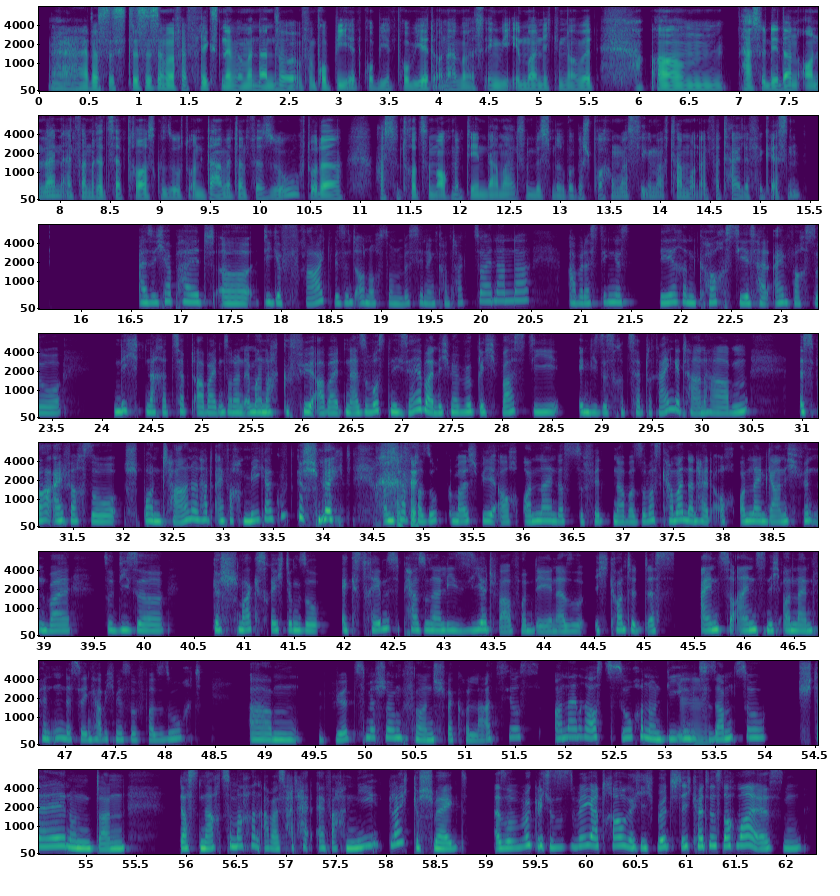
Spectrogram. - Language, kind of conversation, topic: German, podcast, Gibt es ein verlorenes Rezept, das du gerne wiederhättest?
- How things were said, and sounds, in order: other background noise; joyful: "geschmeckt"; chuckle; tapping; "extrem" said as "extremst"; stressed: "gleich"; joyful: "Also wirklich, es ist mega … noch mal essen"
